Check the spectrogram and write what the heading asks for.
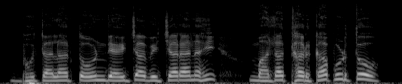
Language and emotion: Marathi, fearful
